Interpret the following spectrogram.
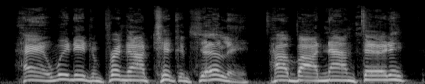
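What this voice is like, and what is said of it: Imitates another person's voice. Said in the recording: “Is that Brandon? ... That was Brandon. ... It's me doing his voice.”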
